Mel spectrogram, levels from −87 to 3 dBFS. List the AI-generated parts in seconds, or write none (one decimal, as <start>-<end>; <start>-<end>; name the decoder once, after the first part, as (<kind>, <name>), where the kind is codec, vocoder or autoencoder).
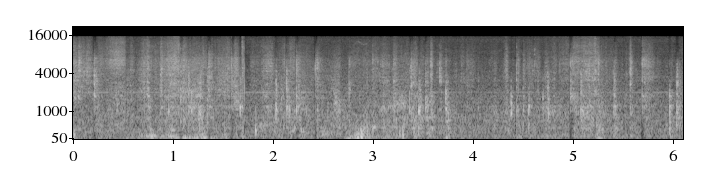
2.3-6.1 (vocoder, BigVGAN v2)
